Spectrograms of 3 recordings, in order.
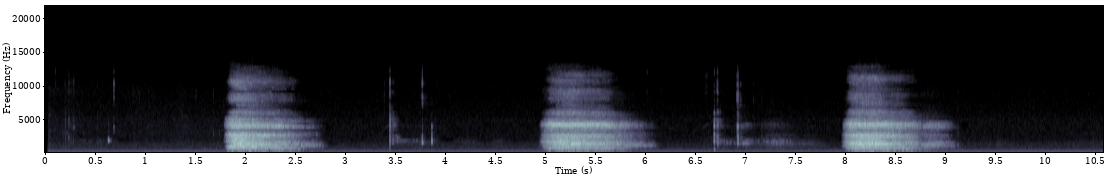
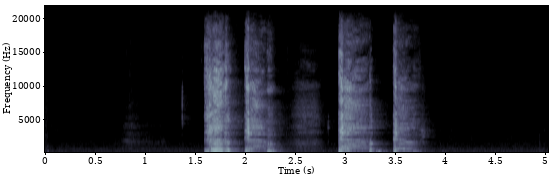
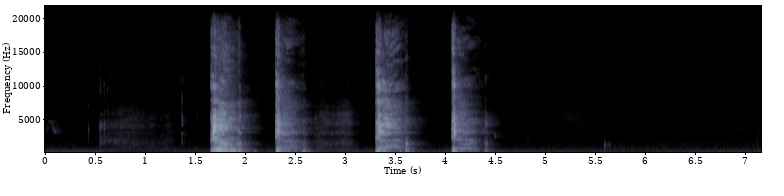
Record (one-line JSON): {"exhalation_length": "10.6 s", "exhalation_amplitude": 18759, "exhalation_signal_mean_std_ratio": 0.38, "cough_length": "5.0 s", "cough_amplitude": 8152, "cough_signal_mean_std_ratio": 0.35, "three_cough_length": "7.2 s", "three_cough_amplitude": 9004, "three_cough_signal_mean_std_ratio": 0.28, "survey_phase": "alpha (2021-03-01 to 2021-08-12)", "age": "45-64", "gender": "Female", "wearing_mask": "No", "symptom_fatigue": true, "symptom_headache": true, "smoker_status": "Ex-smoker", "respiratory_condition_asthma": false, "respiratory_condition_other": false, "recruitment_source": "REACT", "submission_delay": "2 days", "covid_test_result": "Negative", "covid_test_method": "RT-qPCR"}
